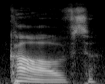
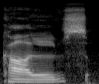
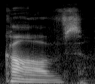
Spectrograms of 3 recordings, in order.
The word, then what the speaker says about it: calves: is uh pronounced as calves you don't have to pronounce the letter l here it is not calls it is carves playing with the calves watching the birds in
